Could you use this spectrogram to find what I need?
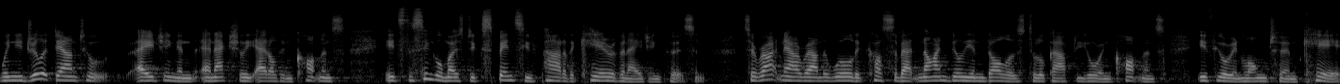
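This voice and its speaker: With an Australian accent, a woman speaks at a fairly quick pace, her fairly low pitch showing ordinary pitch variation. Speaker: company CEO. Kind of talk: conference pitch.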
